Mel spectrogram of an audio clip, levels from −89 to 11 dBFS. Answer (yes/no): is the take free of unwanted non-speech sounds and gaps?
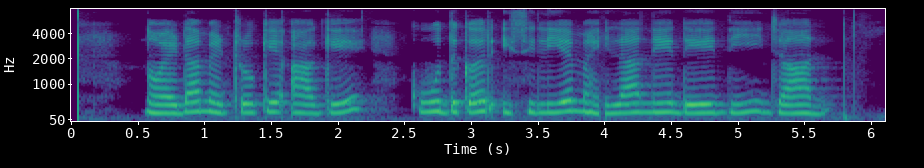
no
